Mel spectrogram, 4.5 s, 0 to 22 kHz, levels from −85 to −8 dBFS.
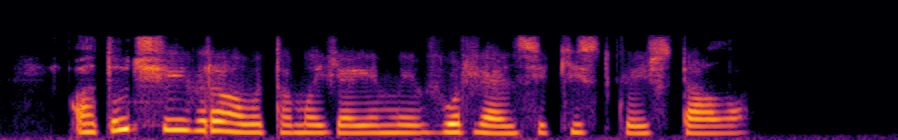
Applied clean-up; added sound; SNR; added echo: neural diffusion model UNIVERSE++.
